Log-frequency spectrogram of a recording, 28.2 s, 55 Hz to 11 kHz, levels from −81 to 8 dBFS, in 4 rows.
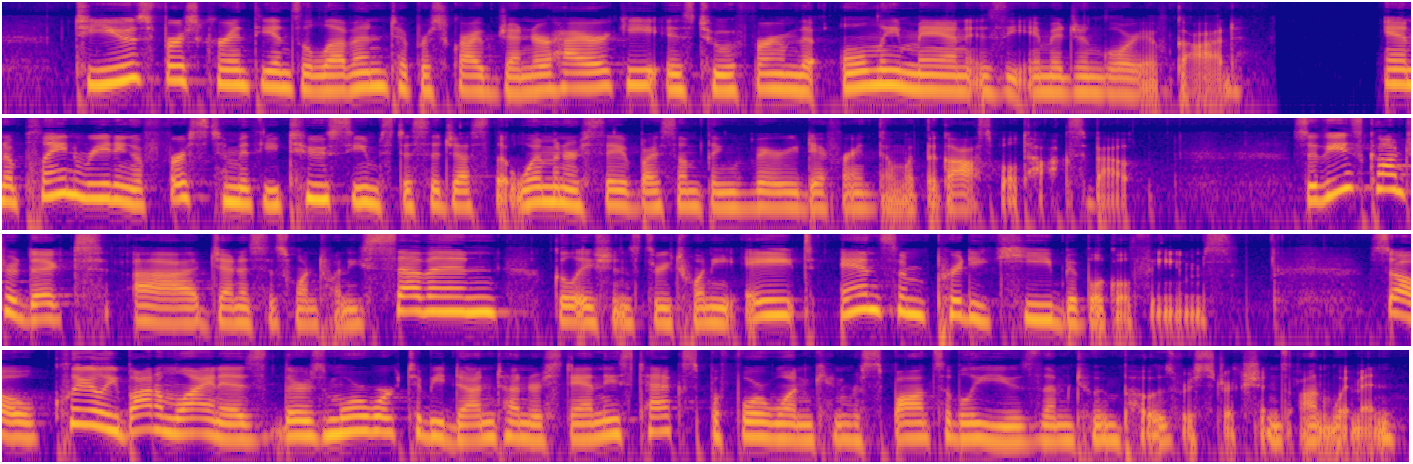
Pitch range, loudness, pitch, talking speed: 170-230 Hz, -14 LUFS, 185 Hz, 185 wpm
